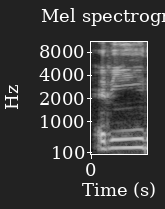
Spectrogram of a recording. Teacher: di sini kita membacanya dengan tipis karena ro ber harakat kasrah yang merupakan kasrah asli kemudian RI juga terdapat Mad thii karena ada I sukun sebelumnya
